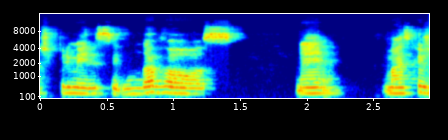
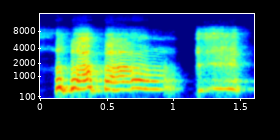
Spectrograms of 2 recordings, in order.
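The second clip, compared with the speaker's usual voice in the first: higher-pitched burst of laughter; real amused laugh; 7 semitones higher than usual. Real, not acted. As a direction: break into a spontaneous giggle. Amused by cute cri-cri instrument.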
